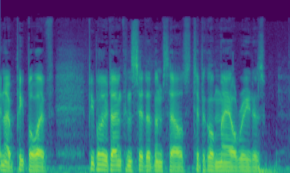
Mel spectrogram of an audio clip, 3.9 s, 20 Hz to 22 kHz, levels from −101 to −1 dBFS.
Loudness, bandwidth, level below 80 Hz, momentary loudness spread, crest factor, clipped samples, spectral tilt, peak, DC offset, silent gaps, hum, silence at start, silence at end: -22 LUFS; 14 kHz; -40 dBFS; 11 LU; 18 dB; under 0.1%; -6.5 dB/octave; -4 dBFS; under 0.1%; none; none; 0 s; 0 s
